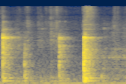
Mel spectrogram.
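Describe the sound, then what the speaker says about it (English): A muddler pounding sugar and lime in a glass for a Caipirovska vodka cocktail, making four sharp clinking knocks at uneven intervals, close and fairly loud, with quiet gaps between. "now we're going to grind it all together and crush it"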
